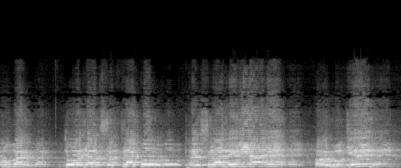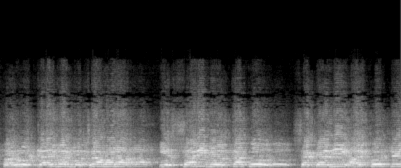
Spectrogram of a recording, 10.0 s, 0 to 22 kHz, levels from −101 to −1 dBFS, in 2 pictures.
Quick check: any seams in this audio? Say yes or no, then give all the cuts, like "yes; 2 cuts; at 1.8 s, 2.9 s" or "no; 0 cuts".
no; 0 cuts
